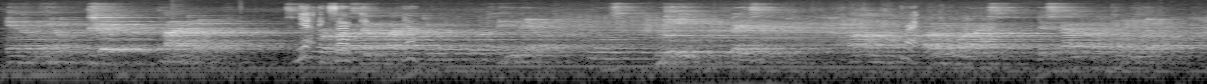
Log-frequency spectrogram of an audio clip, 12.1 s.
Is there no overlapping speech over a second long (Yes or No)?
No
